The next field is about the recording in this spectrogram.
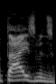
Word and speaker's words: Theismann: Or, as he told us a year ago and confirmed a story I had been chasing forever, Dibs, it is in fact pronounced Theismann. – I don't know if I can make that change. I mean, I've been a fan for 30-something years. I'm not ready to make that switch. But if he says Theismann, I'll try my best. – The problem was that Theismann didn't rhyme with Heisman.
